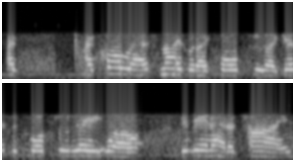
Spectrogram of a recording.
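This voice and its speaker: A woman calling into a radio show, asking her question hesitantly and searching for words. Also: a little high. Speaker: caller. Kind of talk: phone call to radio show. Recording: phone-line call with faint noise.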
